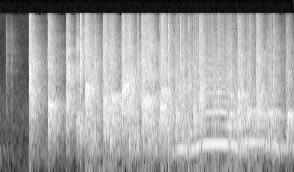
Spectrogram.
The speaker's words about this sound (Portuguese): É, é a primeira vez que eu recebo palmas.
